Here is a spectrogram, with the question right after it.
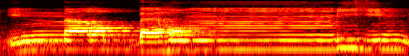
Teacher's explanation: Ada mim sukun bertemu dengan ba, ada dengungnya. Inna rabbahum bihim. · Term: ikhfa syafawi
